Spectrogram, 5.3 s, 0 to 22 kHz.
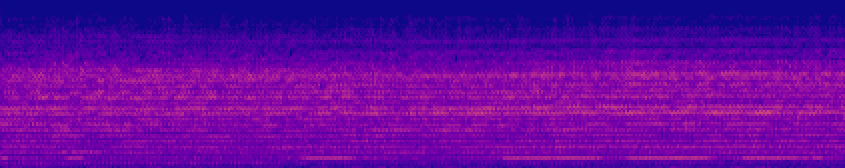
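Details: Mains-powered nail file with LM317 speed control, during repair checks: steady high-pitched whine holding even with no wavering or rattle; small motor runs smoothly at speed, normal motor running.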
